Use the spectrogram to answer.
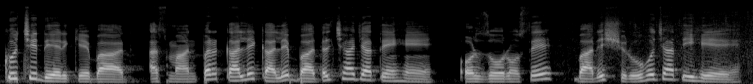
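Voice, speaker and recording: Low-voiced, very expressive woman storyteller. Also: unhurried, hardly any pauses. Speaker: narrator. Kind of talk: scripted children's story narration.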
